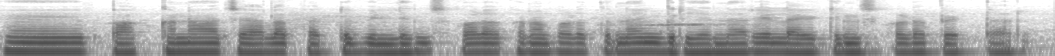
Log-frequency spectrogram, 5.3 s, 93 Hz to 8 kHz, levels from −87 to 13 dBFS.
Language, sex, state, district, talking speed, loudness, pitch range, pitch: Telugu, male, Andhra Pradesh, Visakhapatnam, 125 wpm, -27 LUFS, 130-135 Hz, 130 Hz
